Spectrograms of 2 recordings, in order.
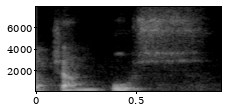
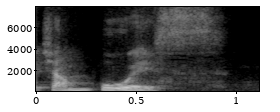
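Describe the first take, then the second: First: "champús" slower and softer, plain s after stressed ú; correct plural champús. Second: "champúes" drawn out with -es after the stressed ú; incorrect plural champúes. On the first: Teacher giving the correct plural, "champús" low and soft with only an s. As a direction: say "champús" low, closing straight from ú to s. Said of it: "No se dice champúes". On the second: Teacher showing students the wrong plural, "champúes" slow with added -es. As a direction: say "champúes" slowly, ending in two vowels ú-es. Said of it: "No se dice". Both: Shown as a demonstration.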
